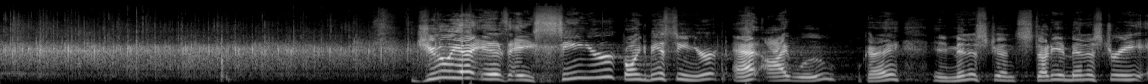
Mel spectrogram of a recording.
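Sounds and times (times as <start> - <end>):
audience applause for a summer intern: 0.0 - 4.7
speech: 4.1 - 11.4.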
